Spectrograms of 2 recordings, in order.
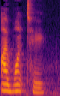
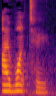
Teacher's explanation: is held slightly longer on the tongue then to is pronounced the T sound is pronounced only once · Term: consonant plus same consonant linking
